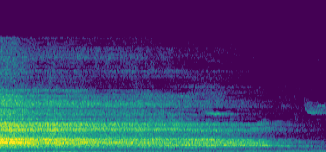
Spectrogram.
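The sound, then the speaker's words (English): A deep breath through the nose and lungs, heard as a long, airy whoosh that starts strong and gradually fades over about two seconds. “deep, deep breath in through your nose. Filling up your lungs and breathe out.”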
